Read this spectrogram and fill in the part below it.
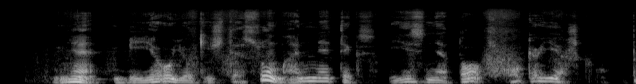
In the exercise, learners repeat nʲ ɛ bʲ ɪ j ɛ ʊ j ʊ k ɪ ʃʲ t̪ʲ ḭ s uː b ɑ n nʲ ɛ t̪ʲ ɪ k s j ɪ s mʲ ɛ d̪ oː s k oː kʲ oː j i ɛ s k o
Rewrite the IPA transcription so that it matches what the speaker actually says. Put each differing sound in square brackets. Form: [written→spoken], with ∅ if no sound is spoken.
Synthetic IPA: nʲ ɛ bʲ ɪ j ɛ ʊ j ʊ k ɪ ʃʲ t̪ʲ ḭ s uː [b→m] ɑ n nʲ ɛ t̪ʲ ɪ k s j ɪ s [mʲ→nʲ] ɛ [d̪→t̪] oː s k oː kʲ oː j i ɛ [s→ʃ] k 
